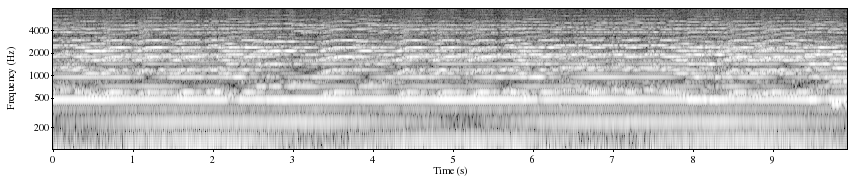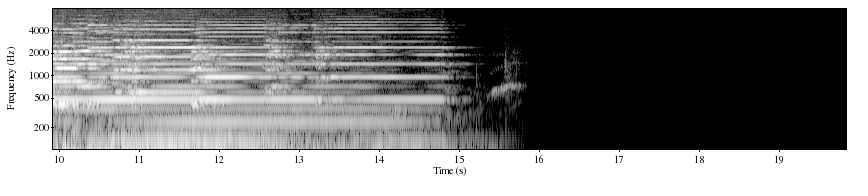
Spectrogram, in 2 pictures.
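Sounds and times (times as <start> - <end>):
bagpiper playing bagpipes: 0.0 - 15.3.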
